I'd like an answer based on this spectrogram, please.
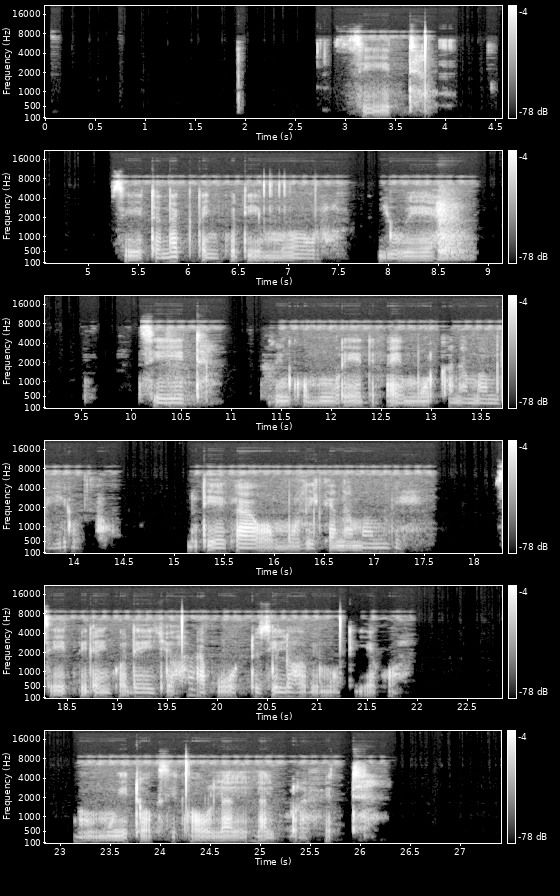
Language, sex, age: Wolof, female, 25-35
